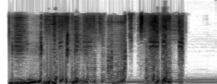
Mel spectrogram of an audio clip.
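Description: Digital glitch sound effects: loud, choppy stutters of distorted noise and bass that cut off suddenly near the end, leaving a low steady tone.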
